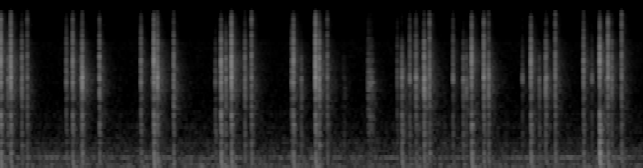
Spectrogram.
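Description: Long red acrylic nails tap rapidly on the surface of a large, solid wooden dining tabletop. The taps are sharp, bright clicks in quick irregular bursts, each dying away almost instantly over a faint steady low hum.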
